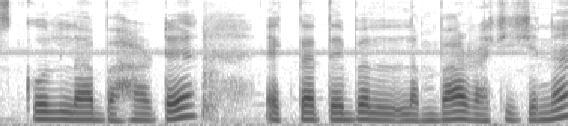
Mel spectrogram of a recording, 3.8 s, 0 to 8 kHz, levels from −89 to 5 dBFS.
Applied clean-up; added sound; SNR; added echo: none; none; none; none.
